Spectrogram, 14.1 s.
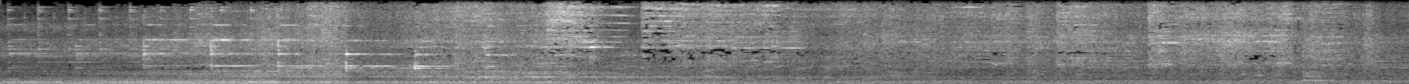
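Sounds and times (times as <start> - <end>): crossing signal bell dinging: 0.0 - 10.0
diesel locomotive engine rumble: 0.0 - 14.0.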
